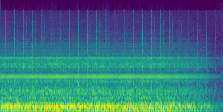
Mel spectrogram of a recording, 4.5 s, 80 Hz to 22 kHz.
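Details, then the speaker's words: Dosing fuel pump of a Chinese diesel heater in a motorhome, on the 5.5 Hz high setting: fast, even ticking about five beats a second like a swarm of crickets, about 1.6 Hz on low; normal electromagnetic pump clatter, to be silenced. "can you hear that noise well it's coming from the little dosage pump that was supplied with my Chinese diesel heater and at its lowest tick over rate of 1.6 Hertz it sounds like a clock ticking all the time"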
